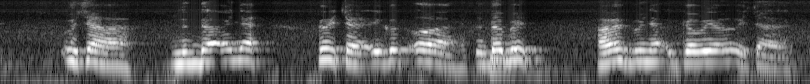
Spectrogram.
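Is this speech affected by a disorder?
Yes: cerebral palsy; physical disability, birth complications; present since birth.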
